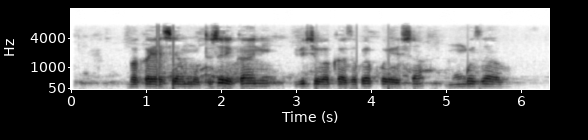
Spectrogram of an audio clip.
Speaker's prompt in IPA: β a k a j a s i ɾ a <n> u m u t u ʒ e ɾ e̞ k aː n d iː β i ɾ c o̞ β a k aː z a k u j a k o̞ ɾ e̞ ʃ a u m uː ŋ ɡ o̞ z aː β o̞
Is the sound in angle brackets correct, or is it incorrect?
incorrect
